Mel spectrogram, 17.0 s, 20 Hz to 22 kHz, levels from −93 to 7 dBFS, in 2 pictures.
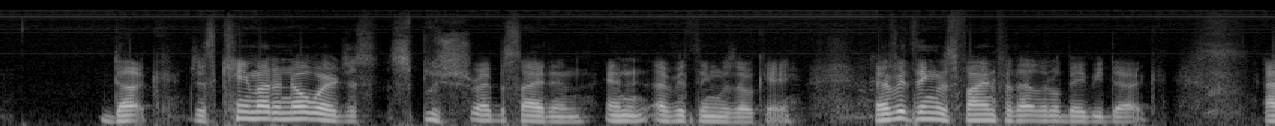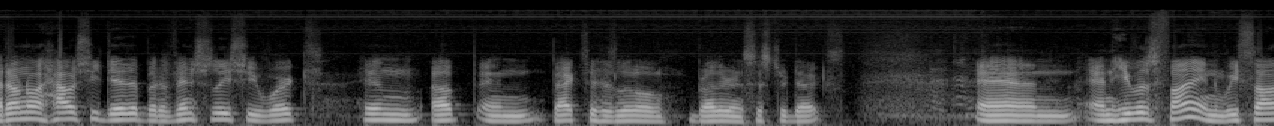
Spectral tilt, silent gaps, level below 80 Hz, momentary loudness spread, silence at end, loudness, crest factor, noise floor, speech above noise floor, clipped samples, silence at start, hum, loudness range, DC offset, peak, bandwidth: -7.5 dB/octave; none; -58 dBFS; 12 LU; 0 s; -28 LUFS; 18 dB; -61 dBFS; 34 dB; under 0.1%; 0.65 s; none; 2 LU; under 0.1%; -10 dBFS; 17 kHz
